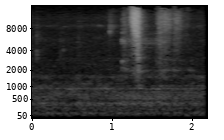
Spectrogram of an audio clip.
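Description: Faint rub of a tarot card being slid across a tabletop, with one brief swish a little over a second in, over quiet room tone.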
